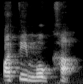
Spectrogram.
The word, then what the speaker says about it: पातिमोक्ख: प्रतिमोक्ष शब्द का जो पाली जो उसका उच्चारण है वो है पतिमोक्खा।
